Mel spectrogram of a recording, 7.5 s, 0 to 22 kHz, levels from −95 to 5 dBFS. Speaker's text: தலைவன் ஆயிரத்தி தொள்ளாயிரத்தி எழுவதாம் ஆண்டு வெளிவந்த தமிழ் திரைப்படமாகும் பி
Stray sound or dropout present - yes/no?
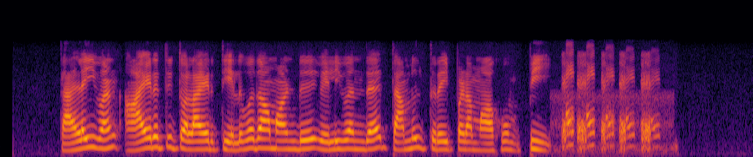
yes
